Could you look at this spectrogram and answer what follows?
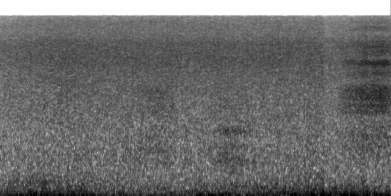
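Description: Strong wind buffets the microphone on the shore of Lake Nocona in Texas during a cold front, a steady low roar with faint lapping water and no voices.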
